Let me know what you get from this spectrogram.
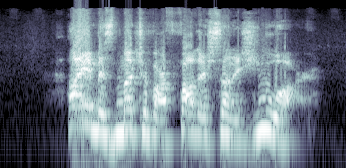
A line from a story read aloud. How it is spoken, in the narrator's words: bellowed Joja between blows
